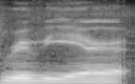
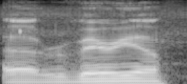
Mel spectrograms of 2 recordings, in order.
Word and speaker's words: Riveria: be like unstoppable via this Riviera Riveria max limit broken I even said her name wrong if I had if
